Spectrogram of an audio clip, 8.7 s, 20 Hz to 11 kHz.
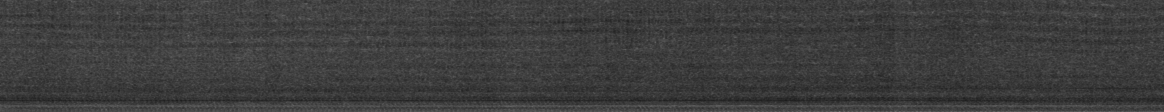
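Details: Champion 3500-watt portable generator, 196cc engine, started on choke after sitting a while: steady, even engine hum at constant speed with no misses, hunting or knocks; normal run.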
